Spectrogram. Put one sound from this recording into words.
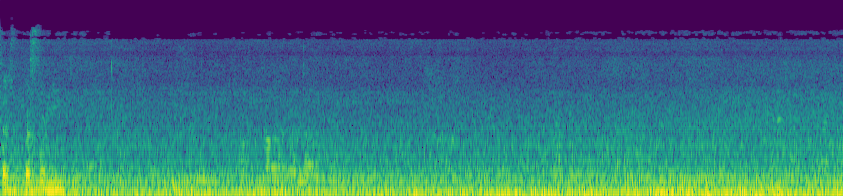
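A car engine hums low as a car rolls slowly past.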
